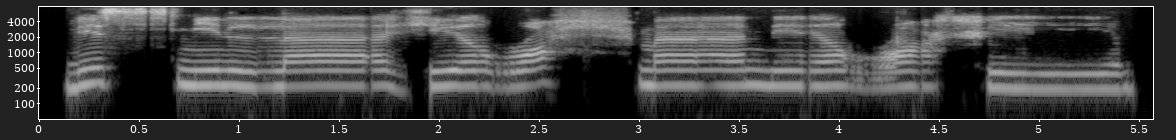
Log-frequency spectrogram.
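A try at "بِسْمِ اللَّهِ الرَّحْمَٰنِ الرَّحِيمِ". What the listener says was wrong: Roknya ini ditasdid ya. Roknya ditasdid. Bismillahirrahmanirrahim gitu ya. Naik. Suaranya itu naik di nabar ya. Bismillahirrahmanirrahim. Jangan lupa harus sukun dialirkan. Rahman,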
